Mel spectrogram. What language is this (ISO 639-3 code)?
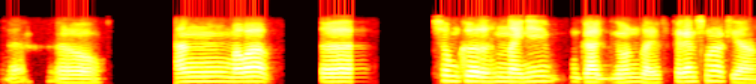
brx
